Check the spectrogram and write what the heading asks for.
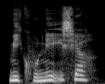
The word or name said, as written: mikronesier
